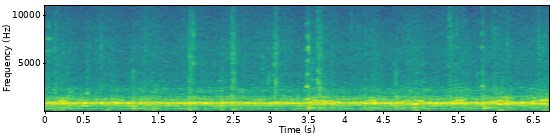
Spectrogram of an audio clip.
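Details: Treadmill with a 10 amp fuse, walking in the middle of the belt at about 3.5 speed: steady motor whine with wavering hum and faint ticks; motor audibly struggling against drag from worn belt and deck, overloading the motor.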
